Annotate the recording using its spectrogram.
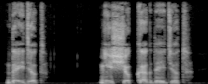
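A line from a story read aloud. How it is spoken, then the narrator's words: Gloomy. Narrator (Russian): мрачно сказал Беллинджер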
